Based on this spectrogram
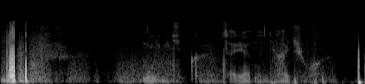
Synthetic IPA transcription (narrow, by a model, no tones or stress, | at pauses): mulʲt̪ʲi̥kt̪sɐɾʲanənʲɪxɐt͡ɕu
